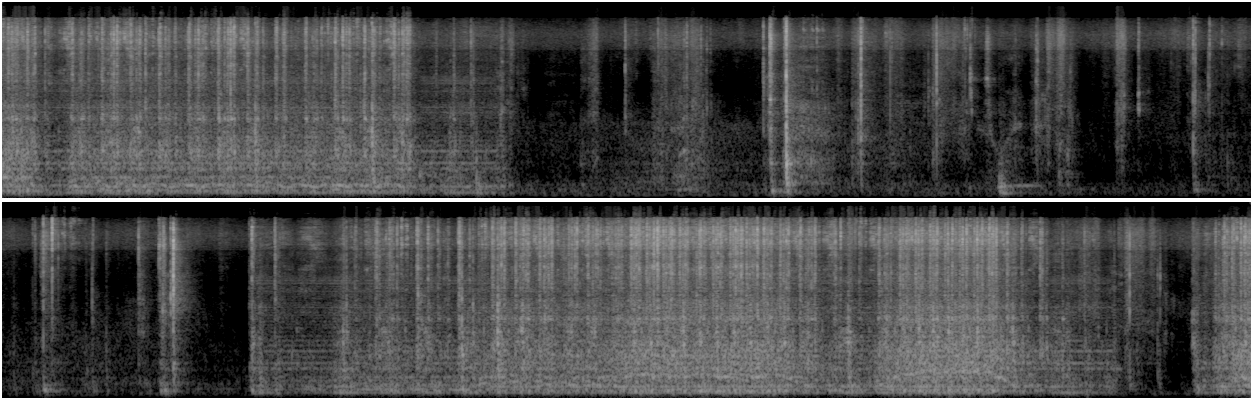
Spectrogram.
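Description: A sewing machine stitches and backstitches a bag seam, with long, loud runs of rapid stitching at the start and end and a stretch of stop-and-go short bursts and clicks in between.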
